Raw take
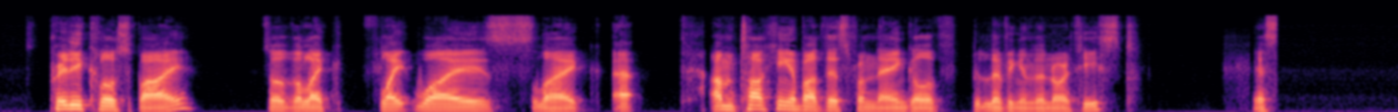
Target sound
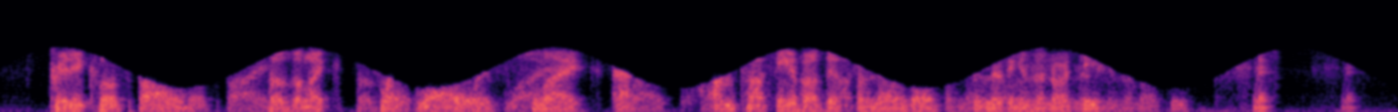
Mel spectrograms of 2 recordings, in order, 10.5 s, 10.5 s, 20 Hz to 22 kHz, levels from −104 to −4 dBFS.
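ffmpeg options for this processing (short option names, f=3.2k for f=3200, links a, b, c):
-filter_complex "[0:a]acompressor=threshold=-45dB:ratio=2,equalizer=f=630:w=0.86:g=-8.5,afftfilt=real='hypot(re,im)*cos(2*PI*random(0))':imag='hypot(re,im)*sin(2*PI*random(1))':win_size=512:overlap=0.75,flanger=delay=7:depth=9.7:regen=40:speed=0.36:shape=sinusoidal,aresample=11025,aresample=44100,asplit=2[a][b];[b]aecho=0:1:660:0.237[c];[a][c]amix=inputs=2:normalize=0,afftfilt=real='re*lt(b*sr/1024,840*pow(3800/840,0.5+0.5*sin(2*PI*0.54*pts/sr)))':imag='im*lt(b*sr/1024,840*pow(3800/840,0.5+0.5*sin(2*PI*0.54*pts/sr)))':win_size=1024:overlap=0.75,volume=13dB"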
